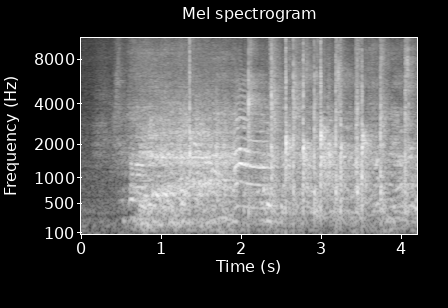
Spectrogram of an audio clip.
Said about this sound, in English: The rich people in the crowd applaud. Those are donors.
